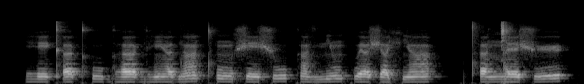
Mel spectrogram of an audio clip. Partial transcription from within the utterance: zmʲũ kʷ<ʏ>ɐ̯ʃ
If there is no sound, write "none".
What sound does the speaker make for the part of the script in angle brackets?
ɛ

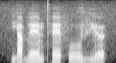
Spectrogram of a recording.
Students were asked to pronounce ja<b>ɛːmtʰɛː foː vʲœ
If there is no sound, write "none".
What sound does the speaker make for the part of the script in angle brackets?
b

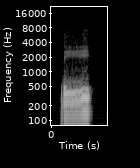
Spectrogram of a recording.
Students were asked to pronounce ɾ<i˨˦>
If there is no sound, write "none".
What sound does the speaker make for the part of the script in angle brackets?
i˨˦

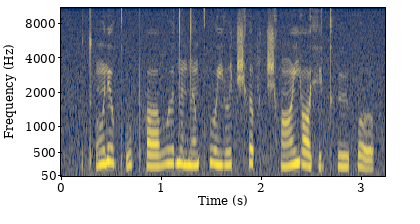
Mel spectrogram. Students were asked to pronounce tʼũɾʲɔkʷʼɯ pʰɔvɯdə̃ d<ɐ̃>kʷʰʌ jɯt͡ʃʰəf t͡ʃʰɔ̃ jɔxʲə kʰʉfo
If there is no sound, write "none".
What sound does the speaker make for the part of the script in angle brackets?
ə̃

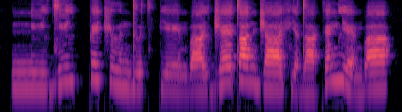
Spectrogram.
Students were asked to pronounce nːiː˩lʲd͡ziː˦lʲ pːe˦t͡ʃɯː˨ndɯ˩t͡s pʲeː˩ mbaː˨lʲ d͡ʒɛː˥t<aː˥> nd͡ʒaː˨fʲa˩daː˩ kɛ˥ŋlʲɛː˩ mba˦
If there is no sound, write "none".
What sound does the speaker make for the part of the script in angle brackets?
a˥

